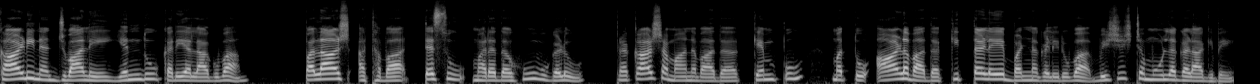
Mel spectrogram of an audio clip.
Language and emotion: Kannada, neutral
